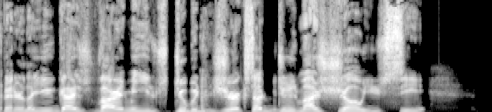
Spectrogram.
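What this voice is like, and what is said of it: Orson Welles impression. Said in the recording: “That's Orson ... Orson Welles' impersonations.”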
